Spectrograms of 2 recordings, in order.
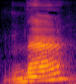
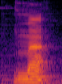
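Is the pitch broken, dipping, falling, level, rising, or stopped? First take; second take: rising; falling. First: The pitch rises from mid height. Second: The pitch starts low and falls. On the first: It means mother. "Tone number three is a mid-rising tone" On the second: It means but or however. "you start off pretty low and there's a falling tone"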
